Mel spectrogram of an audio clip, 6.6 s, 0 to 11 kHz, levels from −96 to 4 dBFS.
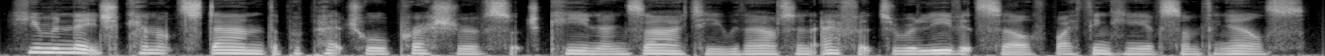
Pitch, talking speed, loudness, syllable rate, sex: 165 Hz, 200 wpm, -19 LUFS, 6.4 syllables/s, female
